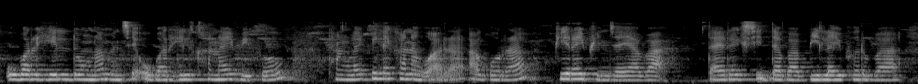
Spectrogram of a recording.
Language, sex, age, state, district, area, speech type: Bodo, female, 30-45, Assam, Udalguri, rural, spontaneous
